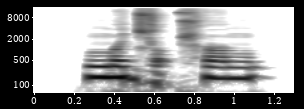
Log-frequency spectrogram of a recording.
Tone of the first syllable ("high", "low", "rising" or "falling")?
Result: high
